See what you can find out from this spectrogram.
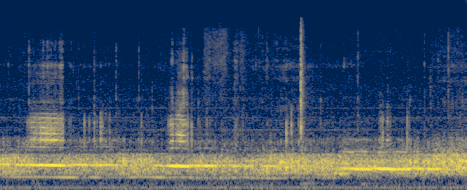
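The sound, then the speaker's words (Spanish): Faint whale song: long, sustained tonal moans that glide slightly in pitch, with a few short higher bursts scattered between them over a soft background hiss. “este es el canto de la ballena y bueno, son sonidos además relajantes”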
